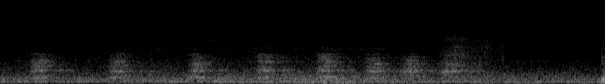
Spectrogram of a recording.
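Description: A dog barking repeatedly, about twice a second, over a low steady hum.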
